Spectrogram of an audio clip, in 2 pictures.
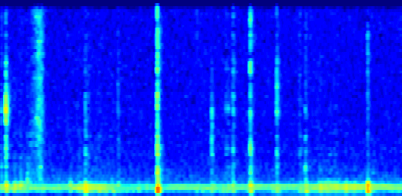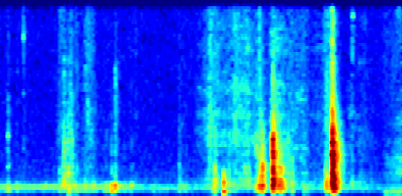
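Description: Faint clicks and taps of fingers handling parts and pressing a connector into place inside an open laptop, with a few sharper, louder clicks near the end.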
